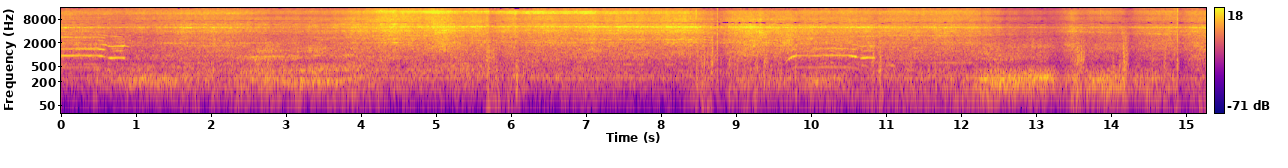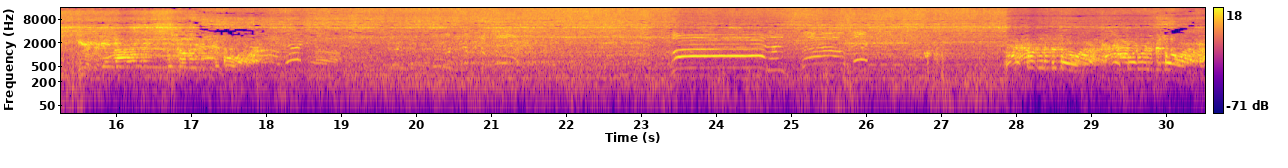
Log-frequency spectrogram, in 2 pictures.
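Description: Steady rumble of wind and aircraft engine noise on a carrier flight deck, swelling about halfway through. Short bursts of indistinct voices come and go over it.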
